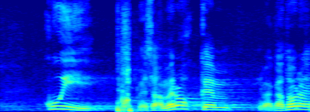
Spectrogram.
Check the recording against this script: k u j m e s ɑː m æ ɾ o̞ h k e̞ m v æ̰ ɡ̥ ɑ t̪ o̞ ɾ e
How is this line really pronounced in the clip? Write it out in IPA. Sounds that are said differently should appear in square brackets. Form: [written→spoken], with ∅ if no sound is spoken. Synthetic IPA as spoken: k u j m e s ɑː m [æ→e] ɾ o̞ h k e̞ m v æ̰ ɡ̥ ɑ t̪ o̞ ɾ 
